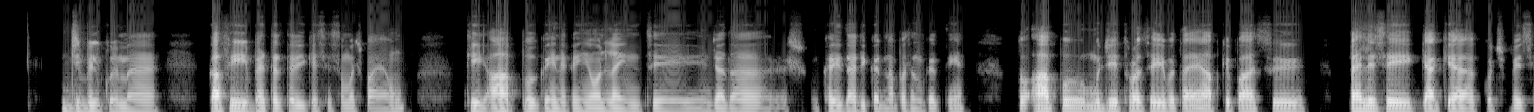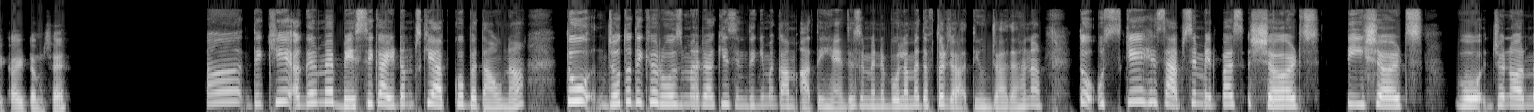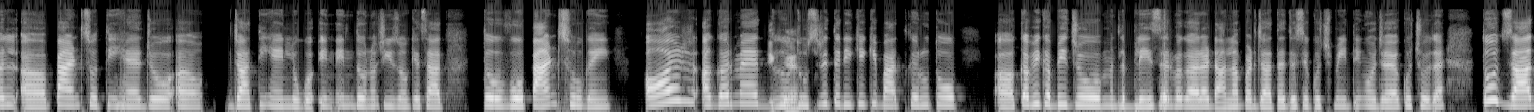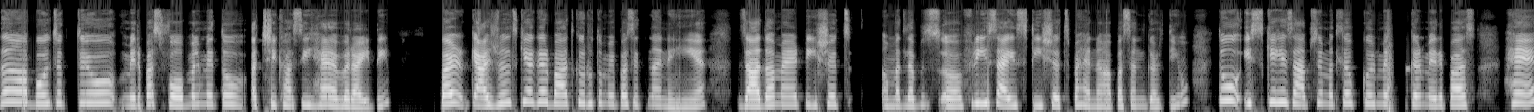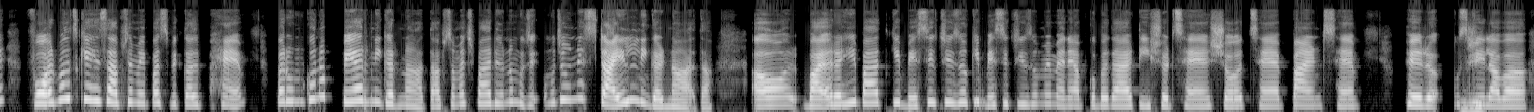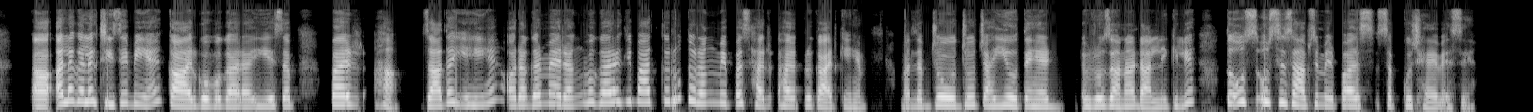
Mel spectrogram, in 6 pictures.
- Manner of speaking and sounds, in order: in English: "बेसिक आइटम्स"; in English: "बेसिक आइटम्स"; in English: "शर्ट्स, टी-शर्ट्स"; in English: "नॉर्मल"; in English: "पैंट्स"; in English: "पैंट्स"; in English: "ब्लेज़र"; in English: "फॉर्मल"; in English: "वेराइटी"; in English: "कैजुअल्स"; in English: "टी शर्ट्स"; in English: "फ्री साइज़ टी-शर्ट्स"; other background noise; in English: "फॉर्मल्स"; in English: "पैयर"; in English: "स्टाइल"; in English: "बेसिक"; in English: "बेसिक"; in English: "टी-शर्ट्स"; in English: "शर्ट्स"; in English: "पैंट्स"; in English: "कार्गो"
- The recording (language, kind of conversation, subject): Hindi, advice, कम बजट में स्टाइलिश दिखने के आसान तरीके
